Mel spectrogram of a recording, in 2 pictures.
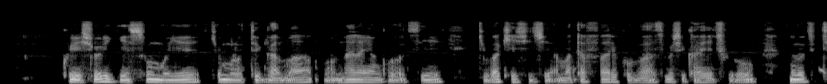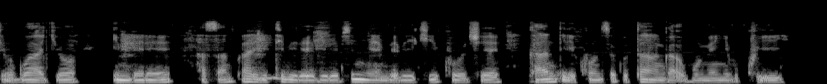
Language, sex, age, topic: Rundi, male, 25-35, education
